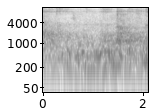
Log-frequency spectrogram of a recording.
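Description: Table tennis balls clicking off tables and bats, a few separate sharp taps, over a steady murmur of voices in a large hall.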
